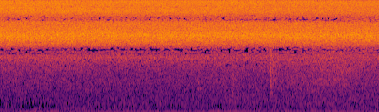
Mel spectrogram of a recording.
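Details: Cicadas in Kyoto, Japan, during summer rain, a dense high-pitched shrilling drone that holds steady and unbroken throughout, with a low rumble underneath and a couple of faint tapping sounds.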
